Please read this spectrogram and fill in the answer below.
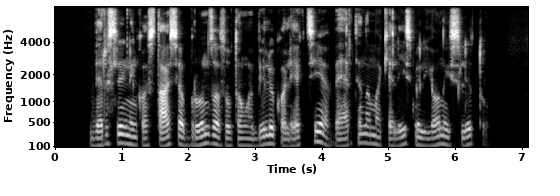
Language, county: Lithuanian, Panevėžys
